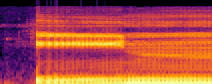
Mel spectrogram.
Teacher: Huruf nun harus kita tekan, kita tahan, serta kita dungkan karena ini adalah bacaan ghunah. Langsung huruf nun masuk ke lafaz Allah.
